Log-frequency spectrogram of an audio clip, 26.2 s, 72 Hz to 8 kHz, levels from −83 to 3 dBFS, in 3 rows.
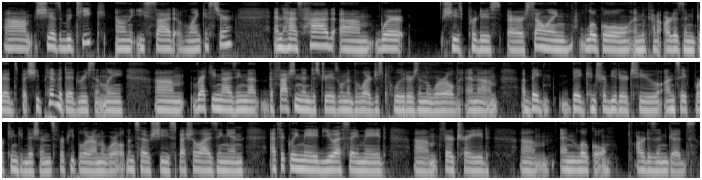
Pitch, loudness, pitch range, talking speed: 155 Hz, -27 LUFS, 145-170 Hz, 175 wpm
